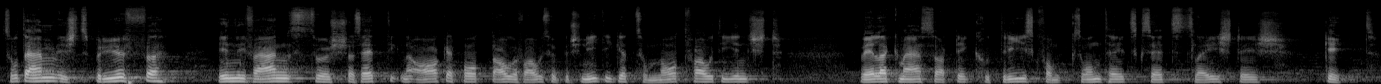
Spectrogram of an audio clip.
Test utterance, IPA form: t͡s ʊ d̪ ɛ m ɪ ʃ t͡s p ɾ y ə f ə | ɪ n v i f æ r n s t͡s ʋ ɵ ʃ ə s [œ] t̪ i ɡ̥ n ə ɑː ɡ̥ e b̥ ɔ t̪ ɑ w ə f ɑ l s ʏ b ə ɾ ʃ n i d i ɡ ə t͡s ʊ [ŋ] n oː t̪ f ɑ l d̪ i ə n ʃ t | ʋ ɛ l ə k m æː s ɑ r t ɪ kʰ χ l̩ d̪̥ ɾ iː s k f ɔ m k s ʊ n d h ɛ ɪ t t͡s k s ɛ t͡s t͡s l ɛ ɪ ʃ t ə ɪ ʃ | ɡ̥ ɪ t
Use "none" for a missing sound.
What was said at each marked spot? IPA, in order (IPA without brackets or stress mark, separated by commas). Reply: ɛ, m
